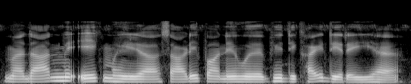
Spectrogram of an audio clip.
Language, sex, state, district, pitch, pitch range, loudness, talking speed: Hindi, male, Jharkhand, Garhwa, 125 Hz, 120-140 Hz, -14 LUFS, 175 wpm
